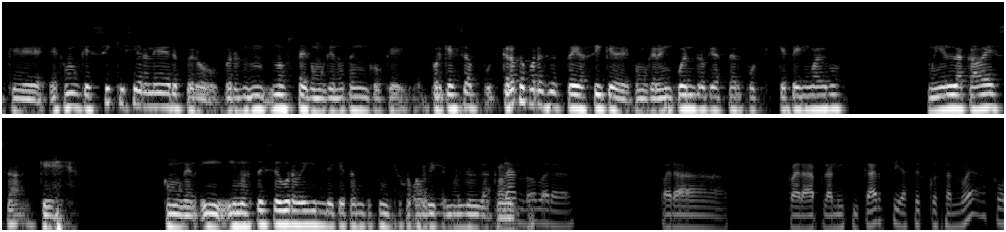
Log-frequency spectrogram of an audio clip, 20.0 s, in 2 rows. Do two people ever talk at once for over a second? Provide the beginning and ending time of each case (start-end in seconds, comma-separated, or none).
14.0-15.3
